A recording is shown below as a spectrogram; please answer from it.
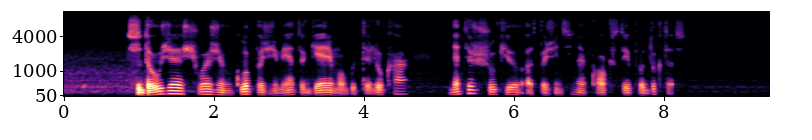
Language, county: Lithuanian, Vilnius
